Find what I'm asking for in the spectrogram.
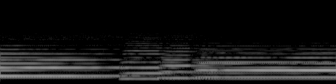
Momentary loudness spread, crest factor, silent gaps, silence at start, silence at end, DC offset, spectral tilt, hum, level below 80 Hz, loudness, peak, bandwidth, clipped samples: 7 LU; 10 dB; none; 0 s; 0 s; under 0.1%; -4 dB/octave; none; under -90 dBFS; -34 LUFS; -22 dBFS; 8.4 kHz; under 0.1%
